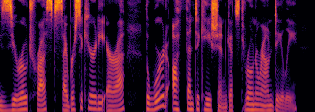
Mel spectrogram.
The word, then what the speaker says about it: authentication: Finally, since we are living in a zero-trust cybersecurity era, the word authentication gets thrown around daily. It requires a very crisp, clear, voiceless th sound to really sound professional.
